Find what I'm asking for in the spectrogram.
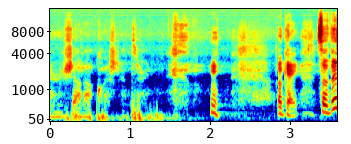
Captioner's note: chuckles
